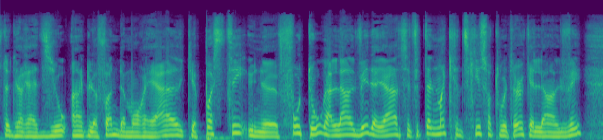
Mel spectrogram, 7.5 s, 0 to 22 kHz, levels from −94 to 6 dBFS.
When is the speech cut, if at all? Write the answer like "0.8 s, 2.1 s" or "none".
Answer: none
